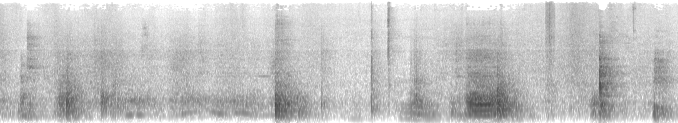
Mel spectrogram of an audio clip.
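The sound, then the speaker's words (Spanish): Wooden furniture scrapes and knocks: a chair being shifted in a series of uneven drags and bumps, with faint voices murmuring, at a prayer gathering. “Después pasen la silla.”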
